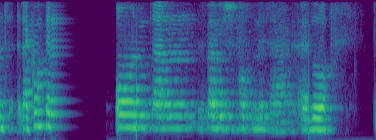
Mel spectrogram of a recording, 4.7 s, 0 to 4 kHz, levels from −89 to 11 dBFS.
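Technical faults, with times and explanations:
0.30–0.34 s, 0.44–0.49 s and 0.55–0.59 s, short concealed packet loss: Three small gaps arrive in quick succession, about 20 ms, 40 ms and 20 ms of audio missing. Each time the receiver had nothing to decode, so it extended the preceding sound, repeating its pitch period or shaping noise to match, then crossfaded into the next real packet. That produces brief smears and wobbles within the narrowband, 4 kHz-limited call sound, and any very short consonant in those spots can disappear.
0.65–1.35 s, long network dropout: About 0.68 s of audio never arrived, most likely because the network stalled. The receiver first kept the last sound going as a synthetic buzz or hiss that fades away. Once that extrapolation ran out, roughly the final 0.34 s of the gap is silence or faint steady noise. The sound then resumes further along, with the missing stretch skipped rather than delayed.
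1.70–3.86 s, switch to a distant microphone: For just over two seconds the sound abruptly turns roomy and hollow, with thinner low end, which points to the close microphone dropping out and a farther pickup taking over. The level falls by about 5 dB and room noise rises to roughly 35 dB below the speech, because the remote microphone hears more of the space relative to the talker. The return to the close sound is just as sudden.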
